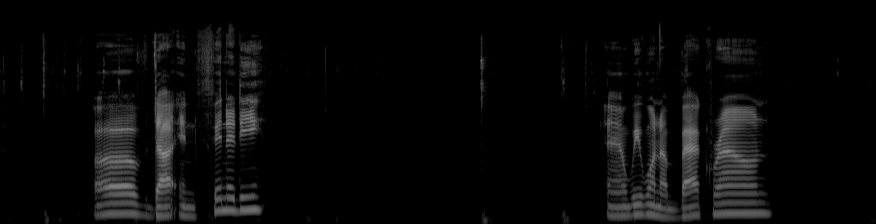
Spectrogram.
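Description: A young man speaks calmly into a close microphone, in short phrases with pauses.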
